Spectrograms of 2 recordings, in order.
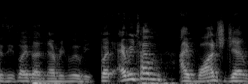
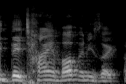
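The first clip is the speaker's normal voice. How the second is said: usual speaking voice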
